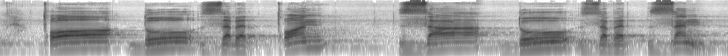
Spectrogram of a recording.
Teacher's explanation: حروف مستعلیہ سے طا اور زا ہے، اس کی سختی سے ادائیگی کرتے ہیں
